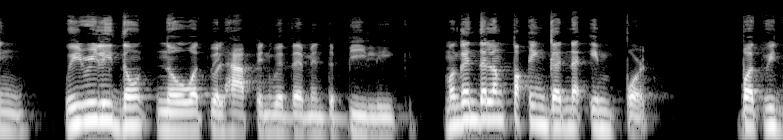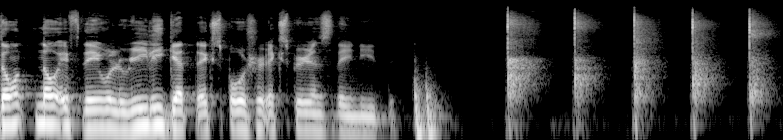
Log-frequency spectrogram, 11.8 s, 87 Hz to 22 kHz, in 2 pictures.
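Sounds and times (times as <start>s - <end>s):
speech: 0.0s - 5.0s, 5.6s - 9.2s
hands clapping in a short round of applause: 9.7s - 11.7s.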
